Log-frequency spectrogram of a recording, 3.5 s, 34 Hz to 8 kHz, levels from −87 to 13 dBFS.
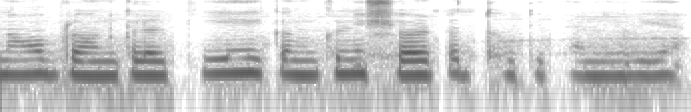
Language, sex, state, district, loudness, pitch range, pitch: Hindi, female, Uttar Pradesh, Muzaffarnagar, -34 LUFS, 205-220 Hz, 210 Hz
